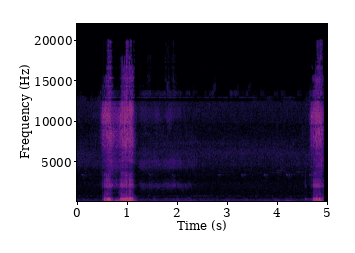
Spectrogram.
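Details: Loud, rough snorting snores from a sleeping dachshund: two loud snorting breaths, then quiet breathing and another loud snore at the end.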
